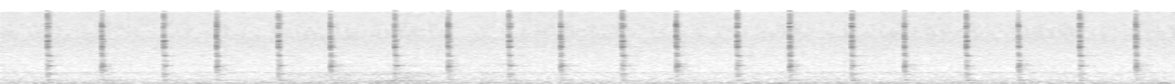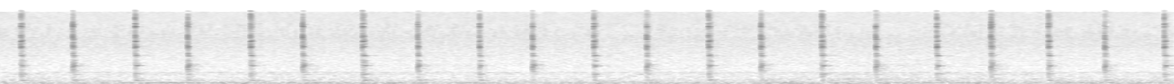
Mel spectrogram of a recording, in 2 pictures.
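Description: A clock sound effect ticking steadily, a little under two ticks a second, over a faint steady hum, in place of the street sound.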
